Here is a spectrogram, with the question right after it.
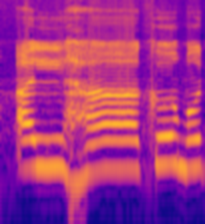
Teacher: ألهاكم تا زبر تا، کاف زبر الف کا، ألهاكم اس کاف کو باریکی سے پڑھیں گے۔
